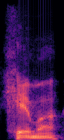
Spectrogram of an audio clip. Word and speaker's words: Gemma: Archer and in in Chile your name is pronounced Hema so yeah so here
